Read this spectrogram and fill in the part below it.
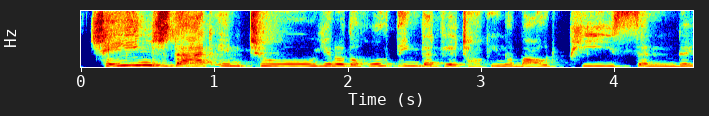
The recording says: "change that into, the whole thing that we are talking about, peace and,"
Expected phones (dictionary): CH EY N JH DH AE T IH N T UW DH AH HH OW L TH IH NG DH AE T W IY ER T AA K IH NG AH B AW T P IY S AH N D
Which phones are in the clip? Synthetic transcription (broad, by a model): CH EY N JH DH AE T IH N T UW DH AH HH OW L T IH NG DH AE T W IY ER T AA K IH NG AH B AW T P IY S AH N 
